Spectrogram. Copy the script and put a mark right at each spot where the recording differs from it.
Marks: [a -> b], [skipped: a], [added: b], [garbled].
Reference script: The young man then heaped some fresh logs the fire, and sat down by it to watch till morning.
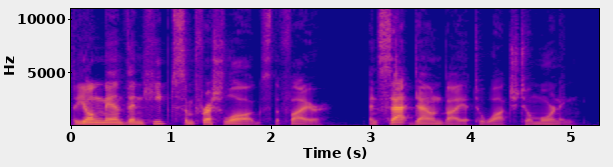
The young man then heaped some fresh logs the fire, and sat down by it to watch till morning.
